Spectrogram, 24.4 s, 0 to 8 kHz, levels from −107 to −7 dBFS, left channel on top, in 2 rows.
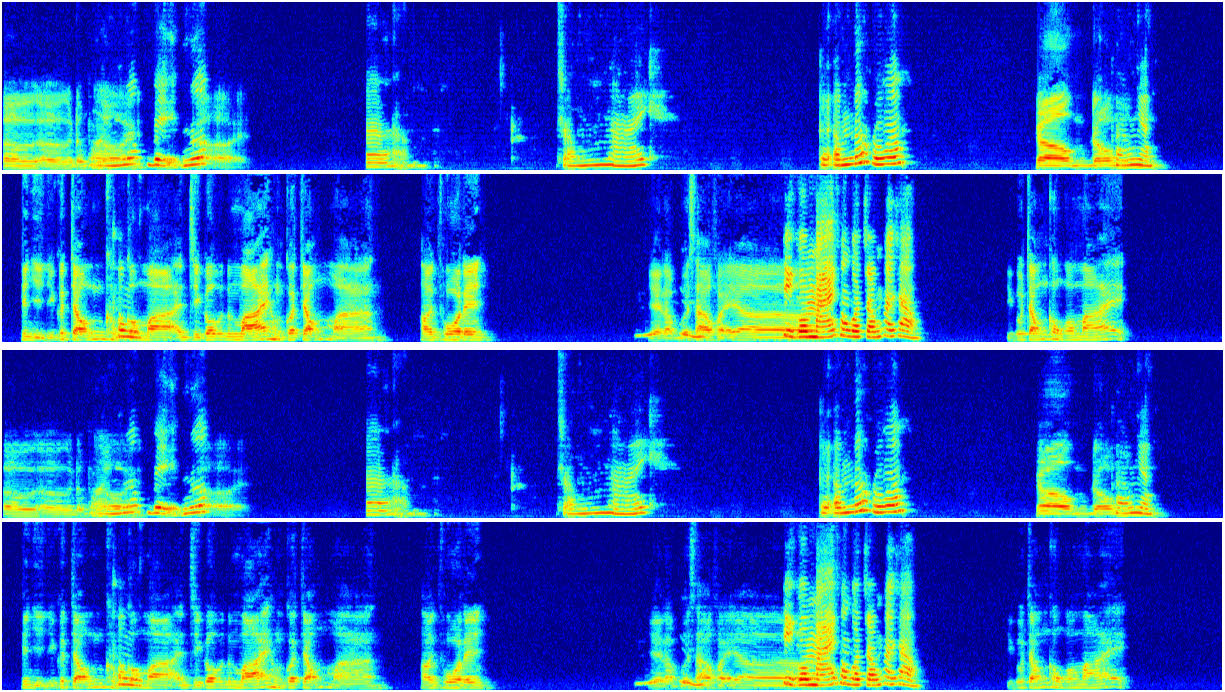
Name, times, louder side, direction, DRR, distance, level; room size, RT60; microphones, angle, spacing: voice 1, 0.0-1.7 1.9-2.3 10.3-11.6 12.4-16.0 16.4-17.1 18.7-20.4 22.3-23.4, left 3 dB, 75° left, 0.6 m, -32 dB
voice 2, 0.9-2.1 3.6-4.2 5.6-6.6 8.2-9.0 11.1-11.5 13.4-13.6 18.5-19.2 20.0-21.4, left 3 dB, 15° left, 0.4 m, -26 dB
2.3 x 2.3 x 2.4 m
head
